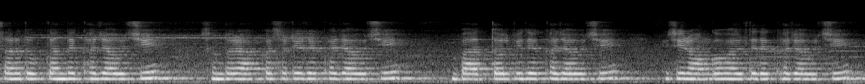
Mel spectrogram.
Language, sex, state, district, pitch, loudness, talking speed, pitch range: Odia, female, Odisha, Khordha, 255 Hz, -12 LUFS, 90 wpm, 255-270 Hz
